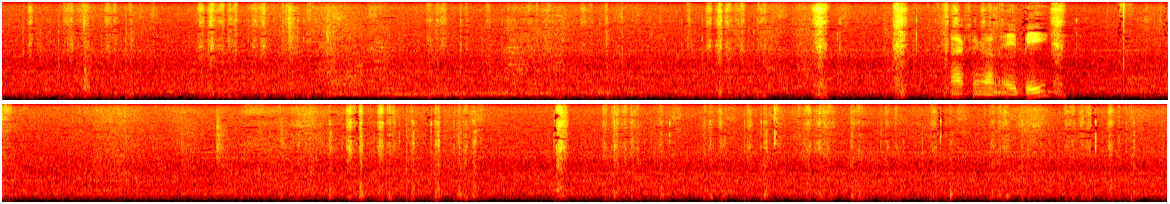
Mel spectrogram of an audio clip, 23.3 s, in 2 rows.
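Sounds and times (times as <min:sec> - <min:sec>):
constant low hiss: 0:00.0 - 0:23.3
writing out equation terms: 0:00.2 - 0:10.7, 0:14.4 - 0:16.5, 0:17.2 - 0:23.3
speech: 0:09.5 - 0:10.6.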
